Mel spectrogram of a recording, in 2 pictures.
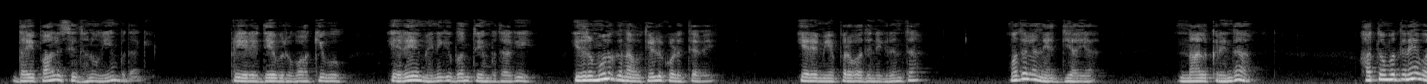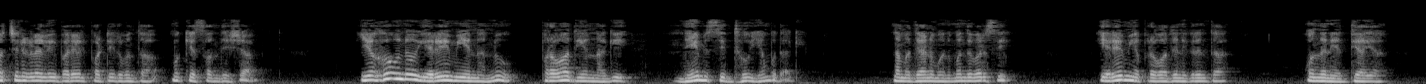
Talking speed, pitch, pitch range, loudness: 75 wpm, 150 Hz, 105-170 Hz, -21 LUFS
